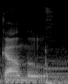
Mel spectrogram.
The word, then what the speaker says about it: Galmul: And then, last Thursday, the one-shot we've got lined up is the Dwarf Caverns of Galmul. That's the pronunciation I've decided on. I'm sticking with it.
